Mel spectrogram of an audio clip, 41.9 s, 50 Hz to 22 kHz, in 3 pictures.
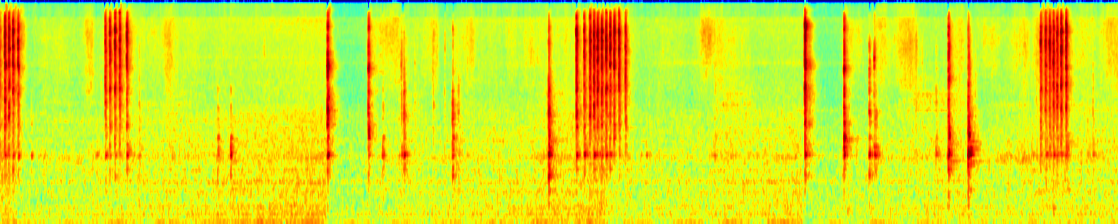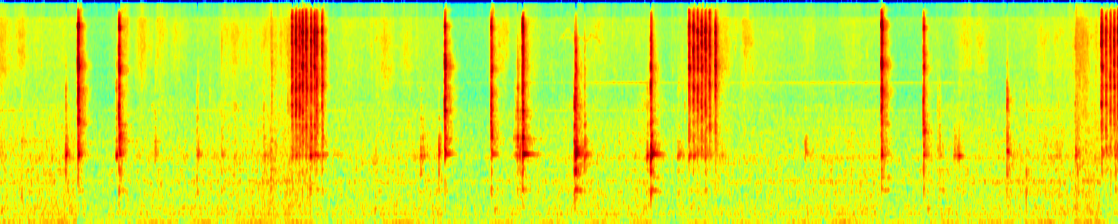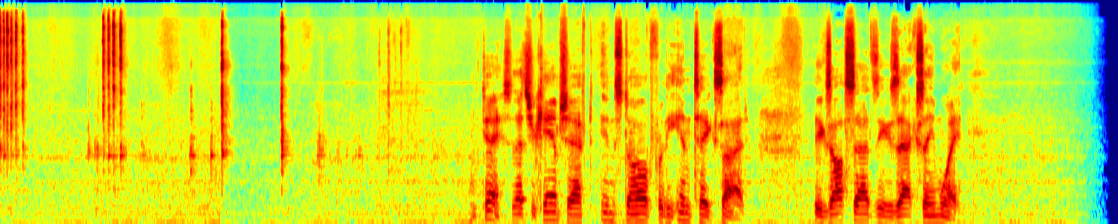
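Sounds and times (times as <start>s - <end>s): ratchet bursts: 0.0s - 0.4s, 1.2s - 1.7s, 7.2s - 7.9s, 13.0s - 13.5s, 17.6s - 18.1s, 22.1s - 23.1s, 27.7s - 28.4s, 29.1s - 29.6s.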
